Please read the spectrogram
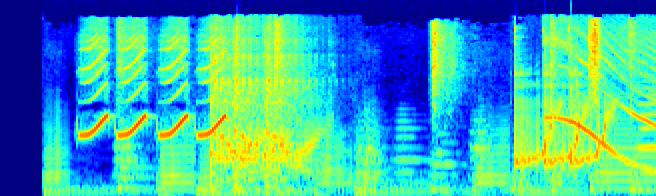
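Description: Playful intro jingle: bouncy music opening with four quick rising boing sounds, then a long falling whistle-like glide near the end.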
